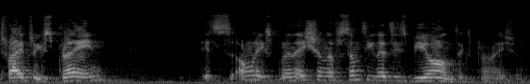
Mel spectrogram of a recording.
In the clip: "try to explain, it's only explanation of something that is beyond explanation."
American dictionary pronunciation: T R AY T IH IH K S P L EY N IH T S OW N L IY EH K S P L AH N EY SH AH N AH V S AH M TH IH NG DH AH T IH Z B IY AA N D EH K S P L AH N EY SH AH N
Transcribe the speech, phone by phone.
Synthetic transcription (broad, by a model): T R AY T IH IH K S P L EY N IH T S OW N L IY EH K S P L AH N EY SH AH N AH V S AH M TH IH NG DH AH T IH Z B IY AA N D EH K S P L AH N EY SH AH N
